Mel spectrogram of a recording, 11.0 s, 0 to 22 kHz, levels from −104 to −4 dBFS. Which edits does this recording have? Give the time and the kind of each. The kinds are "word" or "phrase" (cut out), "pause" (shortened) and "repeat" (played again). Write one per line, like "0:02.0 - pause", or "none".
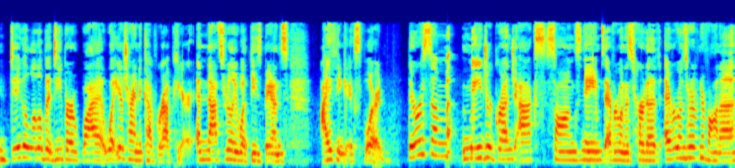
none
